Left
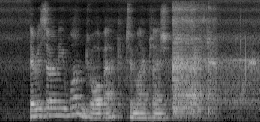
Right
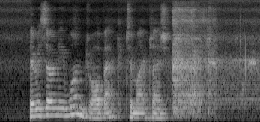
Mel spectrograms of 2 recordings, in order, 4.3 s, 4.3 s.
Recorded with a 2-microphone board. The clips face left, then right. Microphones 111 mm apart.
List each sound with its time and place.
0.5 s a man speaking: 35° right (ahead or behind), 0.6 m
2.9 s footsteps: 5° left (ahead or behind), 1.5 m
